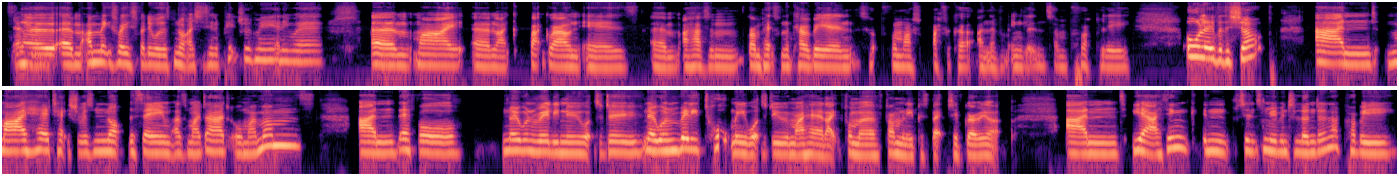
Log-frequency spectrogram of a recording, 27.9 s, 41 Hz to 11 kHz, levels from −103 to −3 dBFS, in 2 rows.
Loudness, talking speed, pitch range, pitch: -26 LUFS, 205 wpm, 160-195 Hz, 170 Hz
